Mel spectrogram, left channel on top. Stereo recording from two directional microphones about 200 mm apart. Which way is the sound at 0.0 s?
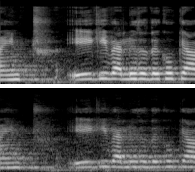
45° left (ahead or behind).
